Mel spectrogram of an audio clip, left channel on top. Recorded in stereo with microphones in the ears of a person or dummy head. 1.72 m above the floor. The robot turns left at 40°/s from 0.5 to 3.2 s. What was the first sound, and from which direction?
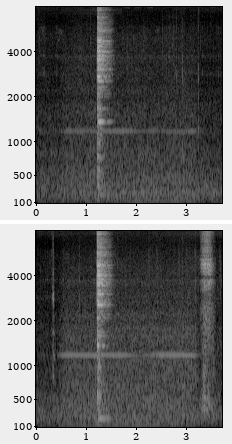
Dishes clattering, 45° right (ahead or behind).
